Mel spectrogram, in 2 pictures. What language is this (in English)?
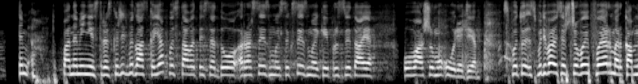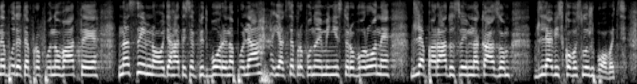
Ukrainian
